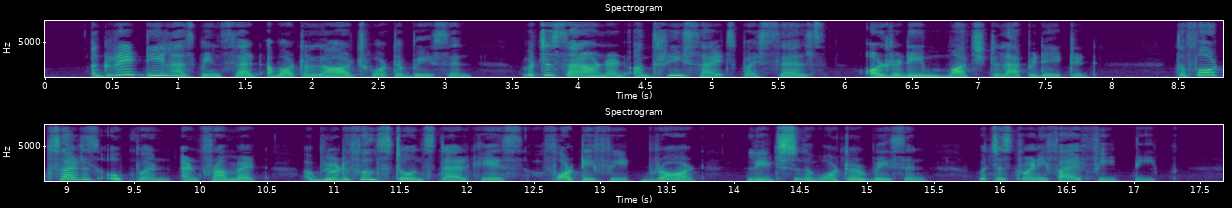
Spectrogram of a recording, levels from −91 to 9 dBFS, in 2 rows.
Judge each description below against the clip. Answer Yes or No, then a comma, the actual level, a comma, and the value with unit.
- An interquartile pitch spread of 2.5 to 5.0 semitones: No, wide, 5.6 semitones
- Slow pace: No, average, 165 wpm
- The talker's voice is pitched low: No, high, 230 Hz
